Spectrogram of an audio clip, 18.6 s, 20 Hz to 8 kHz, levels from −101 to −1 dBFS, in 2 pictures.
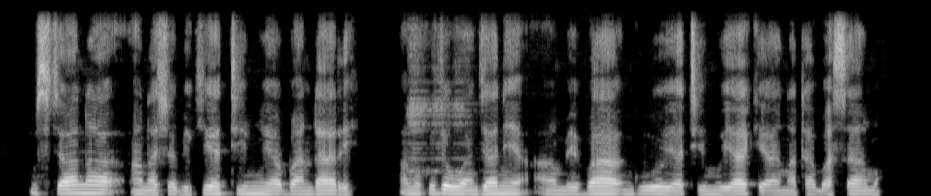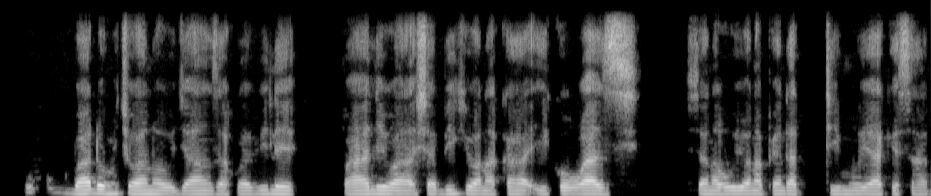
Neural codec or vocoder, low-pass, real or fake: none; 7.2 kHz; real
